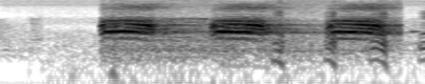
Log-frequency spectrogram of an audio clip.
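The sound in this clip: A crow caws three times, each call a loud, harsh, evenly spaced squawk, with brief quiet gaps between them.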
